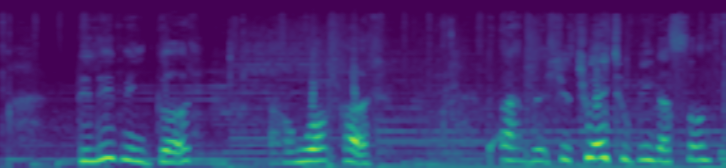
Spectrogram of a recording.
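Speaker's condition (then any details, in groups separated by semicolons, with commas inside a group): Cerebral palsy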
